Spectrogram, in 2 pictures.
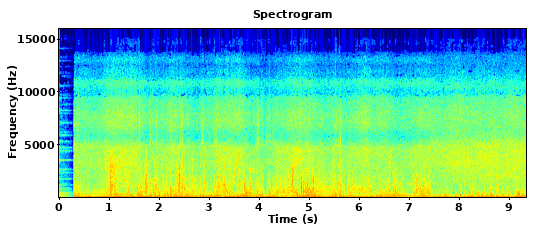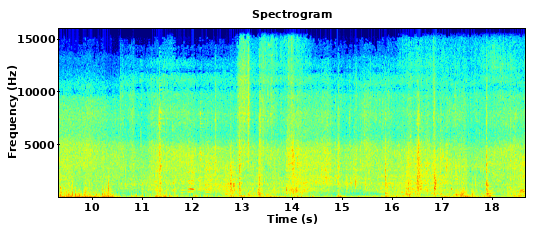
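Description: Motorboat with twin outboard motors running fast over choppy open sea: a loud low rumble with heavy wind buffeting the microphone. After about ten seconds it drops quieter, leaving wind and water washing and splashing around the hull.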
